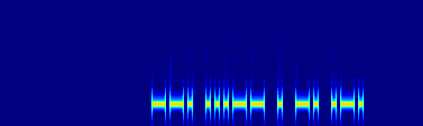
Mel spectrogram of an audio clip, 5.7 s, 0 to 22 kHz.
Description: Morse code, heard as a keyed tone, about 20 wpm, 700 Hz. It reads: G3ENR
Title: DXCC-100 Call Signs - 5 Characters - 20wpm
